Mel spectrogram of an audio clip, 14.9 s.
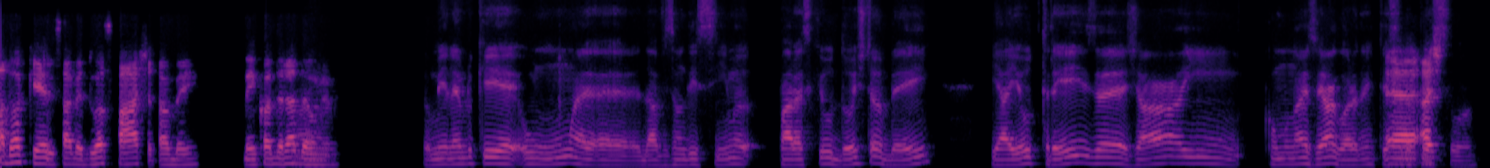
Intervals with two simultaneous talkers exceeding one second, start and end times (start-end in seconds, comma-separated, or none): none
